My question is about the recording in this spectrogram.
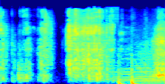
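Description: Close-miked crunching eating sounds, then music coming in about one and a half seconds in with two low falling bass hits.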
